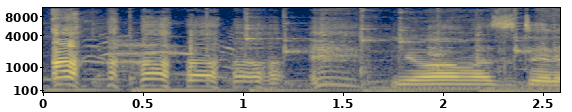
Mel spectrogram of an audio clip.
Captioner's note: dad laughing; gentle music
